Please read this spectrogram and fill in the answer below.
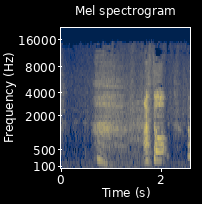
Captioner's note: sighs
